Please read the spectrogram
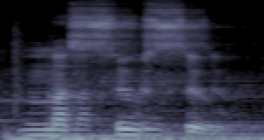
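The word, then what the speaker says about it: Mušḫuššu: Masusu. – Masusu? – You added a couple extra syllables, love. I am sorry to inform you. Masusu. Say it with me now.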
